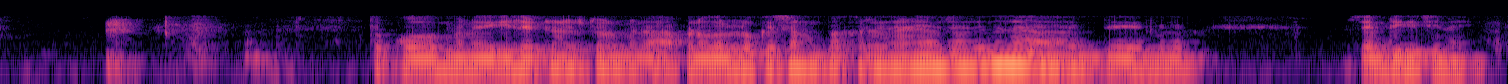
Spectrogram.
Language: Odia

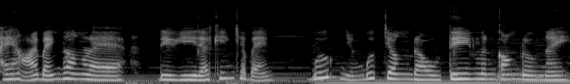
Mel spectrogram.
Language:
Vietnamese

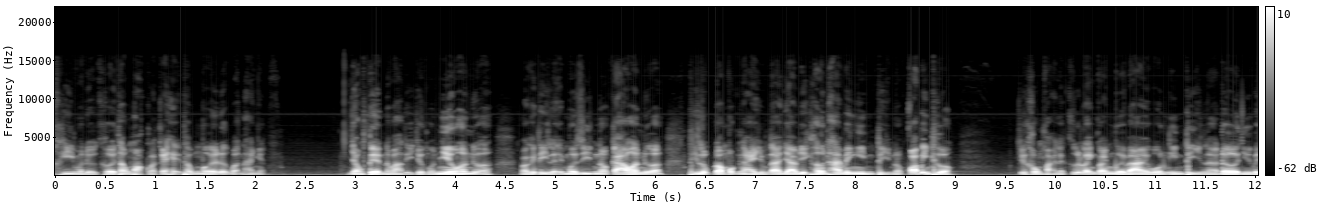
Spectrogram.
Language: Vietnamese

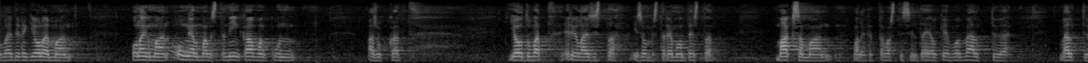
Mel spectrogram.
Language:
Finnish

